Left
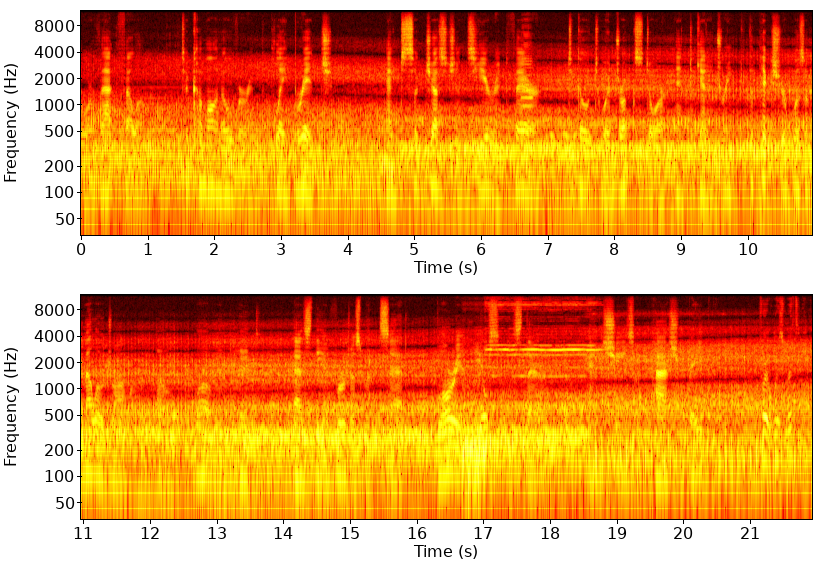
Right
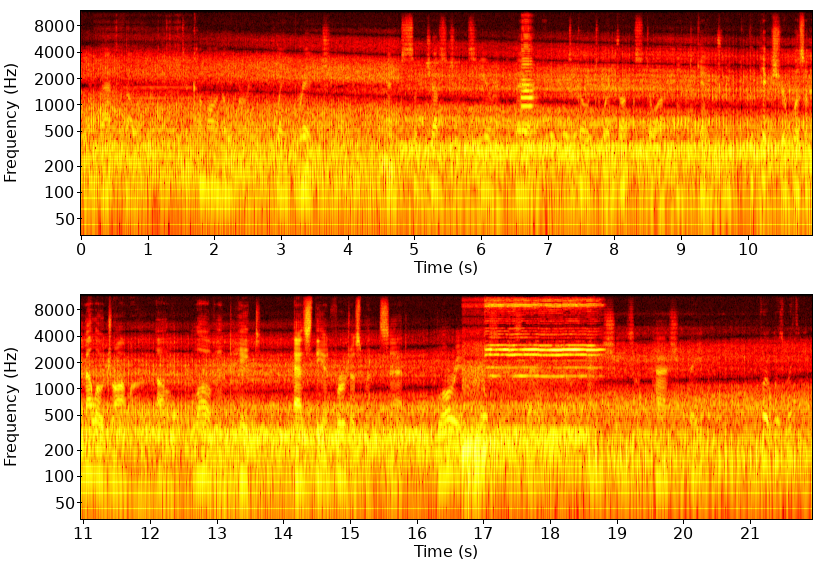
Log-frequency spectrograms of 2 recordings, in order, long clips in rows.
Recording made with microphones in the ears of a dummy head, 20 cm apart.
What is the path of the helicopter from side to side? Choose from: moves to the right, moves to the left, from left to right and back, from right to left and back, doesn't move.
moves to the left.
